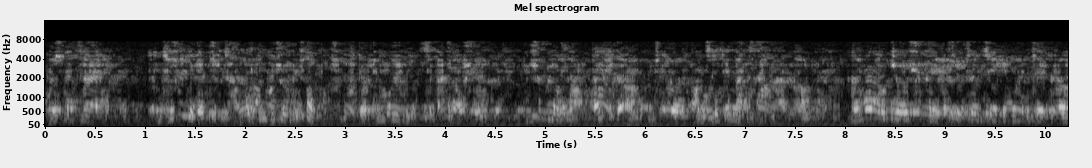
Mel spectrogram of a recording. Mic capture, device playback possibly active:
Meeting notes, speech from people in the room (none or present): none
